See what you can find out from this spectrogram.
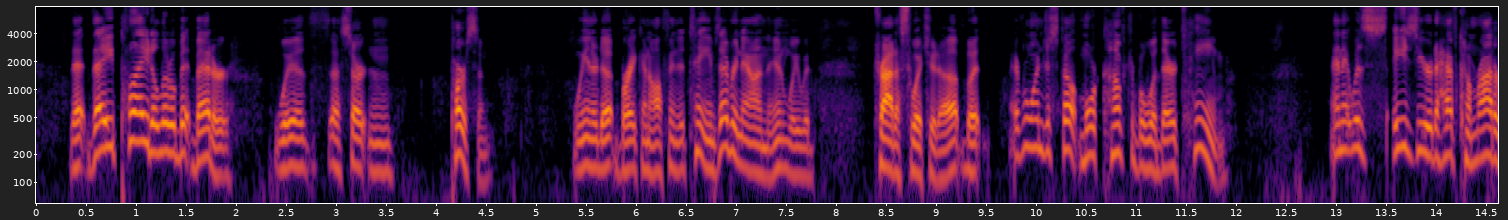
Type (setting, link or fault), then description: setting, outdoors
